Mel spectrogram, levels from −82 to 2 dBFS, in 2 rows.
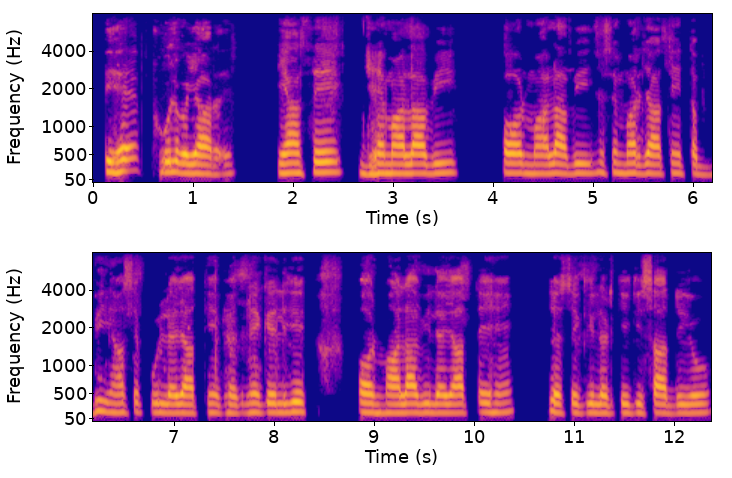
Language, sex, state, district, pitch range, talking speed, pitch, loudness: Hindi, male, Uttar Pradesh, Etah, 160-175 Hz, 185 wpm, 165 Hz, -17 LUFS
